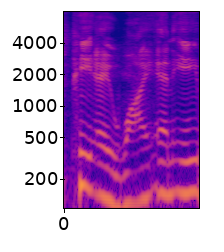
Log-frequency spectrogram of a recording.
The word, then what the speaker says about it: Payne: Okay, it's P-A-Y-N-E but it is pronounced Payne, and he does work at the Pain Center, but that's P-A-I-N as in the actual pain.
